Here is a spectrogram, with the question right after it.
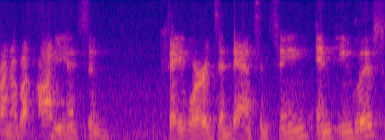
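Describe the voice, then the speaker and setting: Over noticeable background noise, a man with an American accent and medium pitch speaks at a fairly quick pace with ordinary pitch variation. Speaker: doctoral student and former English teaching assistant. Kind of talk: podcast interview. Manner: animated.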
